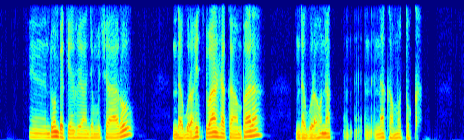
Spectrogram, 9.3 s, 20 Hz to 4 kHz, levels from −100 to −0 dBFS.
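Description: At 3.96 s a packet arrived late and the jitter buffer ran dry, producing a short stall from a late packet. The receiver held the last sound for about 55 ms until the packet came in, then carried on where it left off. Nothing is lost, but the sound hangs briefly with a faint buzz or dip, and the playout delay grows by 55 ms.

Right after, from 4.06 to 4.13 s, a burst of packet loss arrived too late to play. The receiver extended the last sound for about 49 ms while fading it, producing a held sound that dims away. It then resumed with about 60 ms of speech skipped, so the sound jumps forward.

From 8.99 to 9.28 s a jitter buffer speed-up trims the extra delay. Short pitch-period pieces, roughly 40 ms in total, are cut out in quick succession. Speech runs at 112% speed with unchanged pitch and sounds rushed. This runs over the band-limited G.711 A-law sound, which has nothing above 4 kHz.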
